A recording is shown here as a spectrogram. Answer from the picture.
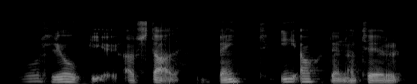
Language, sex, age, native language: Icelandic, male, 14, Icelandic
